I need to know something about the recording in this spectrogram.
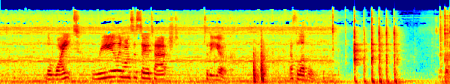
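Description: A spatula scrapes and knocks against a metal bowl.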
